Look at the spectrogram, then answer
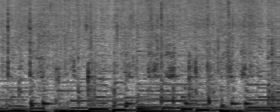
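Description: Baby corn being stir-fried dry on full heat, a close, continuous sizzle with repeated rhythmic tossing and scraping in the pan, no voices.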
